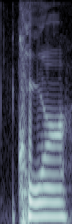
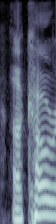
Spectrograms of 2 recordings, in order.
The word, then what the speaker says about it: Kore: uh base version um core or kore kore is actually the xi'an pronunciation and also actually um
